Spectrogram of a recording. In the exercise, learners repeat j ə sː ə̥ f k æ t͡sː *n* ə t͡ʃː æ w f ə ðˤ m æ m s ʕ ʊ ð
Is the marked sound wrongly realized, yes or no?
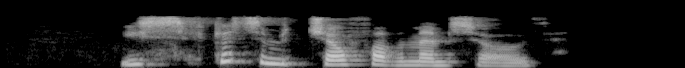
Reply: yes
